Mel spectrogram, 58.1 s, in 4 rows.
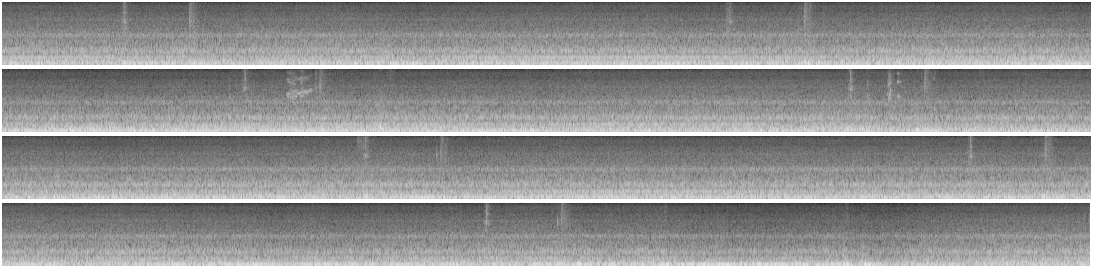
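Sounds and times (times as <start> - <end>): train low rumble and hum: 0.0 - 58.0
short high squeaks: 18.3 - 19.0, 25.9 - 26.8.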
